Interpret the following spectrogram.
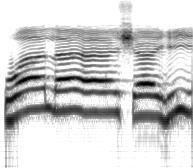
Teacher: harus dipantulkan ke huruf dalnya Qalqalah Apa karena ada di akhir kalimat maka disebut dengan Qalqalah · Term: Qalqalah Kubro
